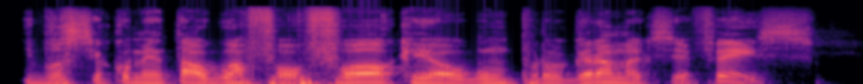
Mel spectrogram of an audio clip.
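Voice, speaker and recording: A man hosts a casual podcast interview and throws out teasing questions. His voice is gravelly and husky, and he talks quickly. The room sounds dry. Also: fairly high pitch, a little mellow, no room sound. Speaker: podcast host.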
